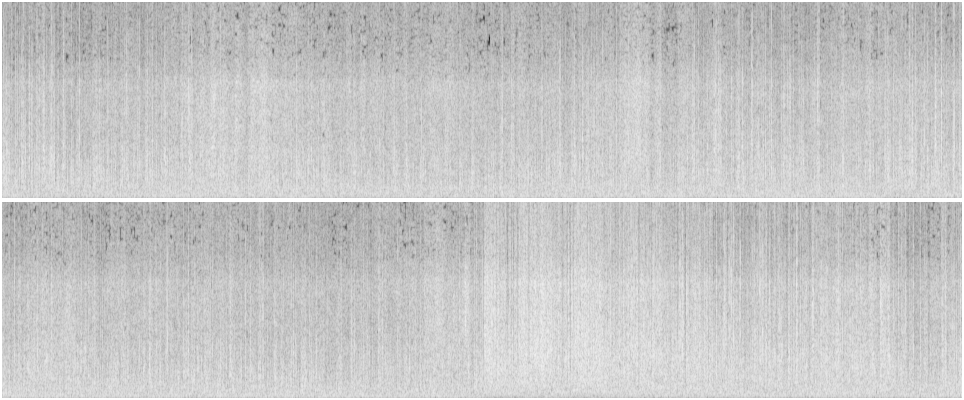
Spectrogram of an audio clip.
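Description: Train running over a long steel truss bridge, heard from an open window or door: a steady, loud rush of running noise mixed with wind buffeting the microphone. The wind hiss grows stronger about two-thirds of the way through.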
